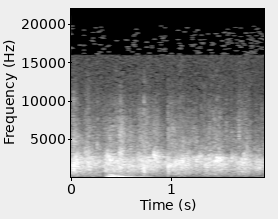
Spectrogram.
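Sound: audience applause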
